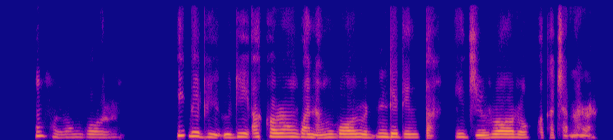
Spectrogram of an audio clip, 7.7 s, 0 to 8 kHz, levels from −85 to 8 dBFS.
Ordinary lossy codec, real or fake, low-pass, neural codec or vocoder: none; fake; none; codec, 16 kHz, 2 kbps, FreqCodec, smaller model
